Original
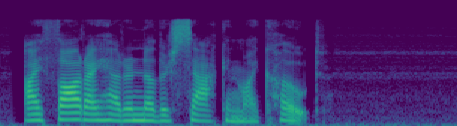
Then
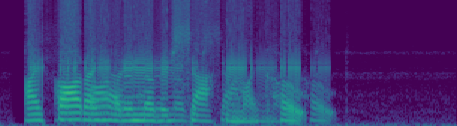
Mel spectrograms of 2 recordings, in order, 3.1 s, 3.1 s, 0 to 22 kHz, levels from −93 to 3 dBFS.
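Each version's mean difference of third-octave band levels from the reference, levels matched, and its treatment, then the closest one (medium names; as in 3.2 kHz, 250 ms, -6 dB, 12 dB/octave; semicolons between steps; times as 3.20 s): 9.5 dB: rattle on loud lows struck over -36 dBFS, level -20 dBFS; band-stop 2.6 kHz, Q 8.9; on a send: delay 200 ms -9.5 dB; on the sum: sampling jitter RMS 0.021 ms; trim -6.5 dB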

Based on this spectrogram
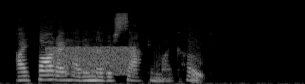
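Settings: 6.5 dB: expander on every frequency bin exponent 1.5; in parallel at -10.5 dB: small samples zeroed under -29 dBFS; on the sum: painted sound noise, 0.45–1.36 s, 450–2200 Hz -34 dBFS; doubling 17 ms -5 dB; trim -3 dB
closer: second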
